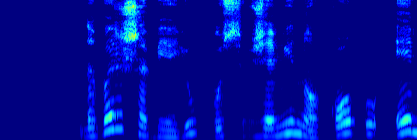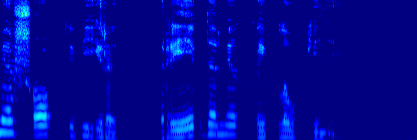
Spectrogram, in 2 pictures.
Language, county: Lithuanian, Panevėžys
